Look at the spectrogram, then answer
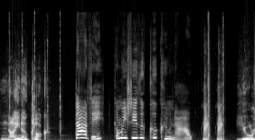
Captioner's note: oinks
